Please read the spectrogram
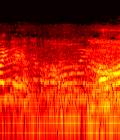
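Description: Several people's voices talking over one another: overlapping chatter from a roomful of students, with no single voice clear.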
